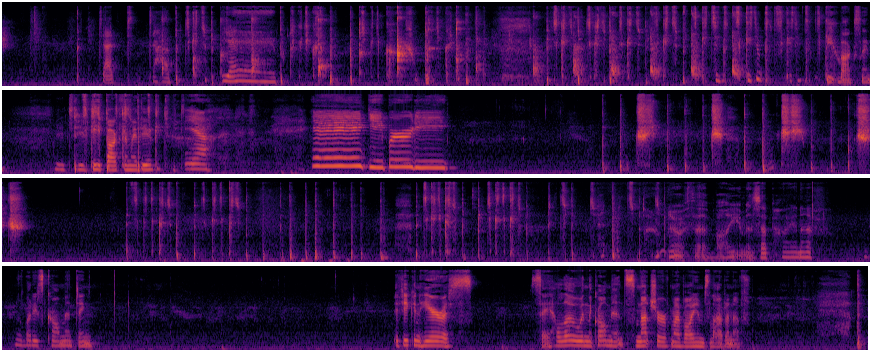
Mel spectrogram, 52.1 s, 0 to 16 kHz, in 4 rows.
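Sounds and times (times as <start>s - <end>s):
parrot beatboxing: 1.1s - 12.5s, 22.0s - 26.5s, 27.9s - 36.0s
mouth clicks and pops: 28.0s - 35.7s.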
